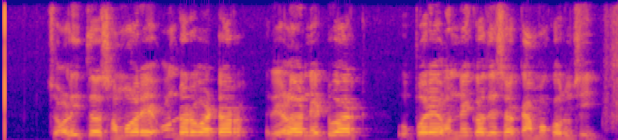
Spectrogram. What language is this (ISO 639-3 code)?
ori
